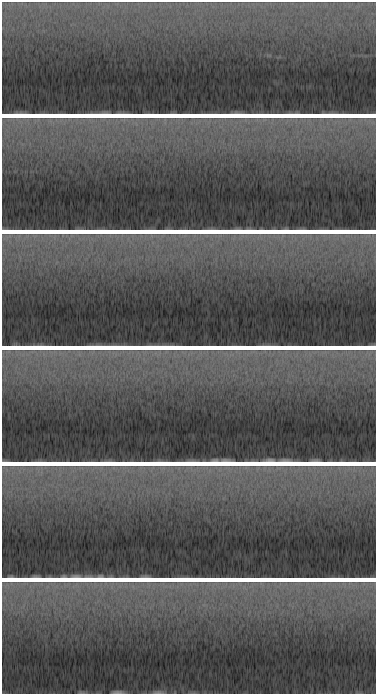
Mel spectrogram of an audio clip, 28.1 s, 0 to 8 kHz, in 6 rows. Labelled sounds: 4.3	4.7	killer whale, Bigg's (transient), call T12, 1.8 to 1.9 kHz

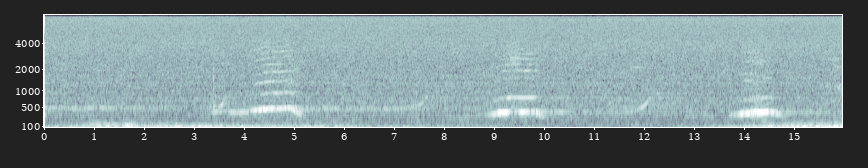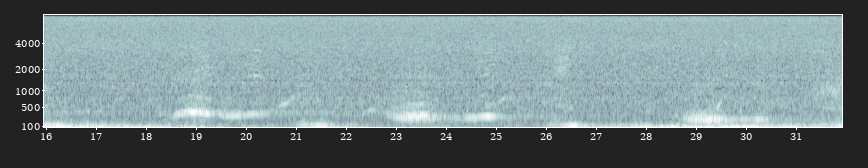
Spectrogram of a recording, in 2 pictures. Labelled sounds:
4.2	5.0	humpback whale, 0.83 to 3.3 kHz
9.1	9.9	humpback whale, 0.80 to 3.2 kHz
14.2	14.4	humpback whale, 2.3 to 2.6 kHz
20.0	20.4	humpback whale, 1.5 to 1.7 kHz
22.9	23.2	humpback whale, 4.4 to 4.6 kHz
31.4	31.7	humpback whale, 0.80 to 1.3 kHz

